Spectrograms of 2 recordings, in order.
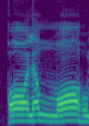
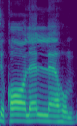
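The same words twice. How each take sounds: First: Slow قال اللهم with thick, dark L; deliberate 'qaala-llaahum', L heavy; heavy lam. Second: قال اللهم with a light, thin L; faulty 'qaala-llaehum', fronted vowel after L; thinned lam. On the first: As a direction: stretch a velarized 'LLAA' in اللهم. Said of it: "يبقى اقول ايه؟". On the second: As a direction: flatten اللهم to a light 'lae'. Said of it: "ما اقولش قال اللهم". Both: Shown as a demonstration.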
